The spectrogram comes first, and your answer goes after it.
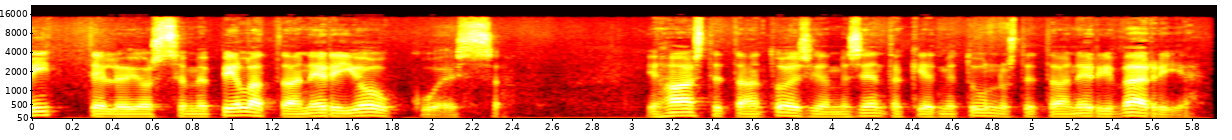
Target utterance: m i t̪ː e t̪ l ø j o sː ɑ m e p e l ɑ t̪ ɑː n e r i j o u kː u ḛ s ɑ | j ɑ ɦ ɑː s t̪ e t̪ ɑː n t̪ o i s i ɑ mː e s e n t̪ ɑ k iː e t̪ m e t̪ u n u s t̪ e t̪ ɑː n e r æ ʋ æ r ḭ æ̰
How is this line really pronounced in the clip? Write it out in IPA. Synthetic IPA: m i t̪ː e l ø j o sː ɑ m e p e l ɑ t̪ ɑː n e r i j o u kː u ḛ sː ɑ | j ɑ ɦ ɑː s t̪ e t̪ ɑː n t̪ o i s i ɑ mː e s e n t̪ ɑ k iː e t̪ m e t̪ u nː u s t̪ e t̪ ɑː n e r i ʋ æ r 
